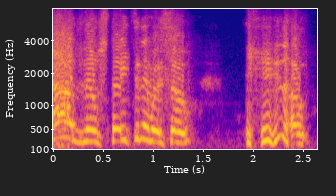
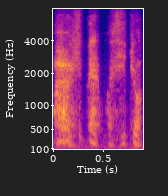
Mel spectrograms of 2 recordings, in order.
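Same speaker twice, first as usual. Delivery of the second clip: very hushed, suspicious whisper under the breath. Retelling shoppers who followed through a grocery store: imitating someone whispering. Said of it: "You hear him whispering".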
